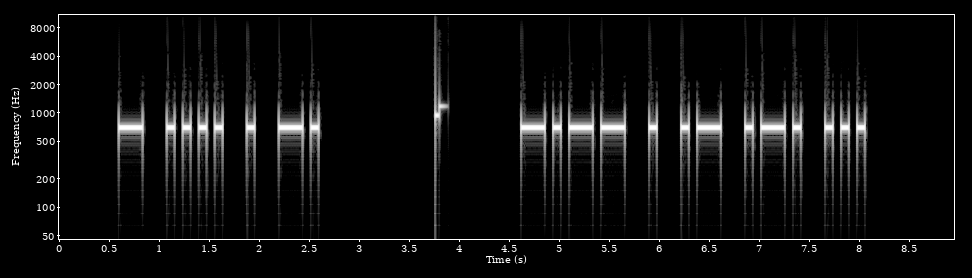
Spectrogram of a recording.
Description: Morse code, heard as a keyed tone, about 15 wpm, 700 Hz. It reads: THEN YEARS
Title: Sets of 2 Words - New Word Drill - 15wpm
